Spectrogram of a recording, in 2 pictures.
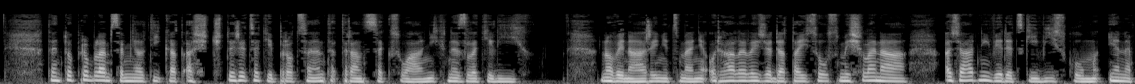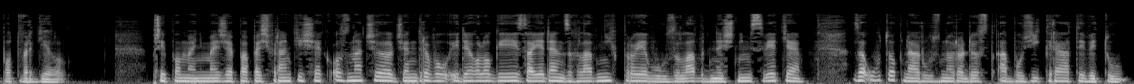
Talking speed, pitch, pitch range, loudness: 120 wpm, 150 Hz, 140-165 Hz, -19 LUFS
